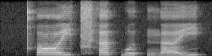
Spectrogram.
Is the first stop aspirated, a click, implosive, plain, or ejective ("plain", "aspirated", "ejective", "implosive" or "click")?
aspirated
